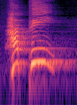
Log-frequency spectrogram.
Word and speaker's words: happy: happy happy مع خروج الهواء من الفم، happy وليست happy، happy واحد يقول أنا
